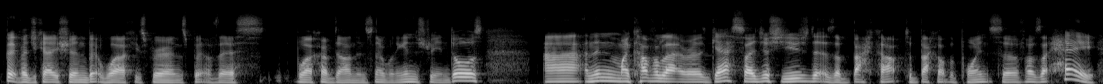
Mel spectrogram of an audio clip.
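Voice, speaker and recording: A young man tells a story straight to camera in a loose, chatty vlog style. He keeps acting out both sides of the conversations he is describing. His voice sits in an ordinary middle pitch. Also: brisk. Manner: chatty, animated, acts out quoted dialogue. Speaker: snowboard instructor vlogger.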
